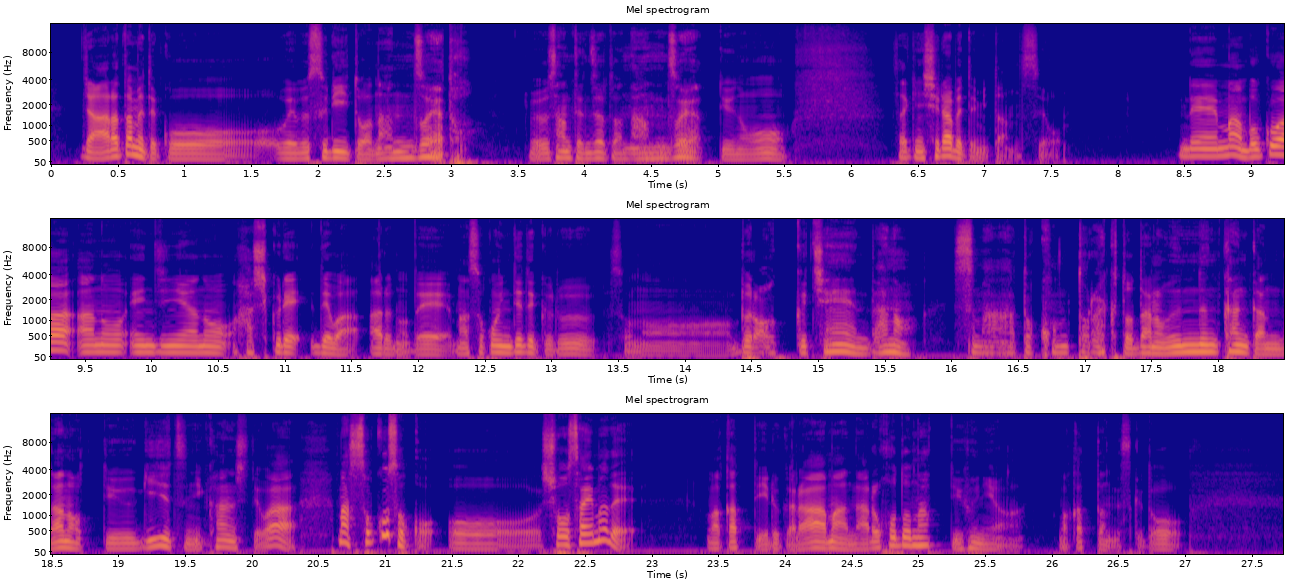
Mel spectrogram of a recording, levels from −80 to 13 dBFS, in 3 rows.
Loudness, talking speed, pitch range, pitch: -26 LUFS, 345 characters per minute, 100-135 Hz, 115 Hz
